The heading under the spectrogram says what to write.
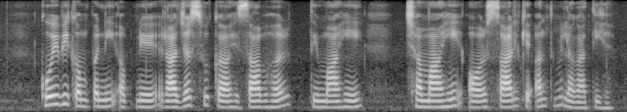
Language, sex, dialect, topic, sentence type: Hindi, female, Marwari Dhudhari, banking, statement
